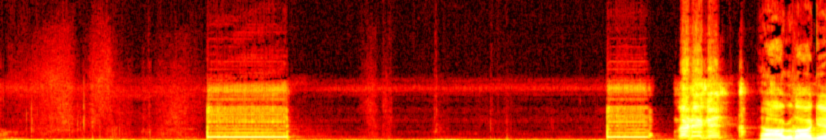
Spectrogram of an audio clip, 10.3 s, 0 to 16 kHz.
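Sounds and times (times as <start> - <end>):
quiet hiss: 0.0 - 10.3
outgoing phone ringing tone: 2.6 - 3.7, 7.6 - 8.2
speech: 8.6 - 10.3.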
